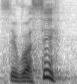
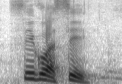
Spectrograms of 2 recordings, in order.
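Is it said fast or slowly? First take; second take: fast; slowly. First: It is said fast, syllables run together. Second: It is said slowly, syllable by syllable.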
